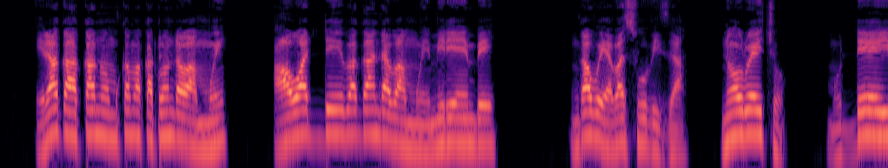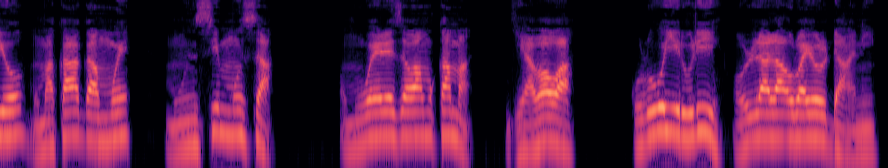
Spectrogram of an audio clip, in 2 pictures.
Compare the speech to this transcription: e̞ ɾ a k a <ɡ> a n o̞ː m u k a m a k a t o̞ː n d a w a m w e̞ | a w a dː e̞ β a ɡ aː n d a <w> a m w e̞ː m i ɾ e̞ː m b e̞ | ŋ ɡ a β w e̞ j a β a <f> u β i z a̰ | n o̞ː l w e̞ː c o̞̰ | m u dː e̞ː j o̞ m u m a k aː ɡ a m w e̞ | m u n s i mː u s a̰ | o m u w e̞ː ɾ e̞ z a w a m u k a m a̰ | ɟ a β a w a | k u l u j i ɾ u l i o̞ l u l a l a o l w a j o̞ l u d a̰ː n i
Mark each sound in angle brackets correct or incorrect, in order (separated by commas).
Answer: incorrect, incorrect, incorrect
